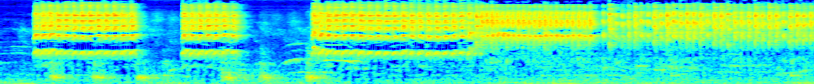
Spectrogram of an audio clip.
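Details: Ngekek long chatter from a lovebird. Fast, buzzy, high-pitched trills come in two short bursts, then run on unbroken for about five seconds, shifting slightly higher in tone toward the end.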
